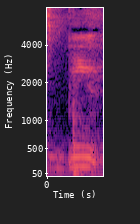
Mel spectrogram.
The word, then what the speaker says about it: Butte: I can't find elephant butt, but I know it's not butt. It's butte or something like that because it's a geography thing, and I didn't do so hot in In geography.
